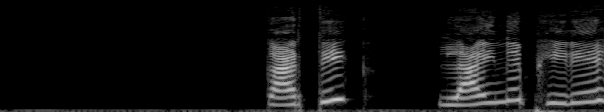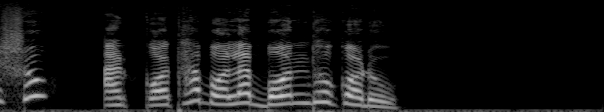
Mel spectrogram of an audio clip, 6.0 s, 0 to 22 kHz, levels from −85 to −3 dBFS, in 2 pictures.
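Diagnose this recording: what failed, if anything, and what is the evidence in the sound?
Nothing stood out on listening to the speech recording that would point to a failure at any stage of the chain.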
